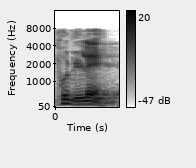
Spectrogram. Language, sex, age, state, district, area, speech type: Goan Konkani, male, 60+, Goa, Bardez, rural, read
